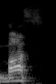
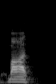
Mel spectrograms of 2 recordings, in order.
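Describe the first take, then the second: First: The syllable ends with an s sound. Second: The syllable ends with a t sound. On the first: The speaker calls it wrong. "You can't say mas" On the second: The speaker calls it right. "You have to say it as mat"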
